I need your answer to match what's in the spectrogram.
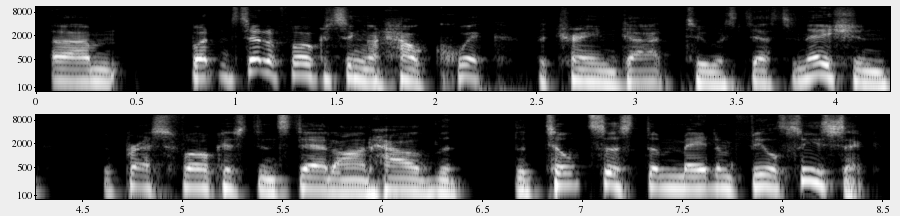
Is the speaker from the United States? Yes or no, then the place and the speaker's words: yes; United States; as an American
